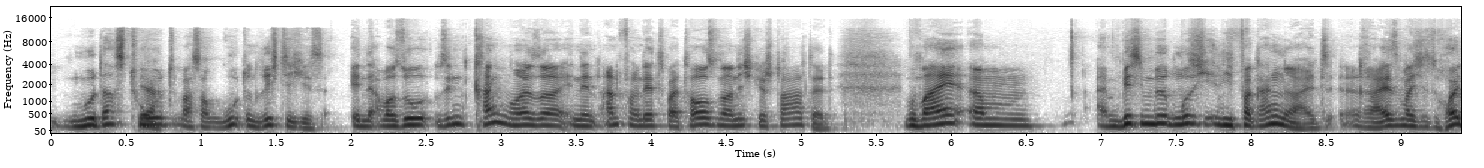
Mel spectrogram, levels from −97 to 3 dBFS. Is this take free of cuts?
no; 1 cut; at 5.6 s

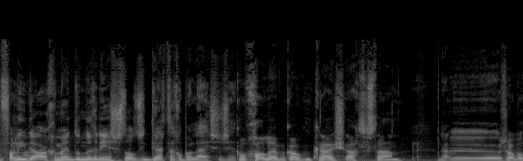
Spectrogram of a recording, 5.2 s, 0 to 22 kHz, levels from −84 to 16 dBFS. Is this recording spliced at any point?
yes; 1 cut; at 2.3 s

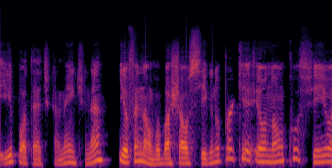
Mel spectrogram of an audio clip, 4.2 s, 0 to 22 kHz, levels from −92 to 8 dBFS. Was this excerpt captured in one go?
no; 1 cut; at 1.4 s

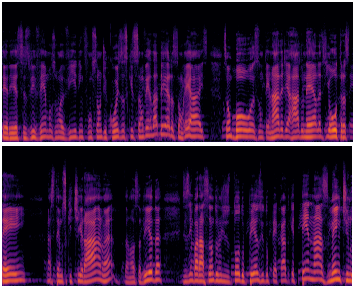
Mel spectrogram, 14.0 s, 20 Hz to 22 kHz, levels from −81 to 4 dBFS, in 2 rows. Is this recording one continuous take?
yes; 0 cuts

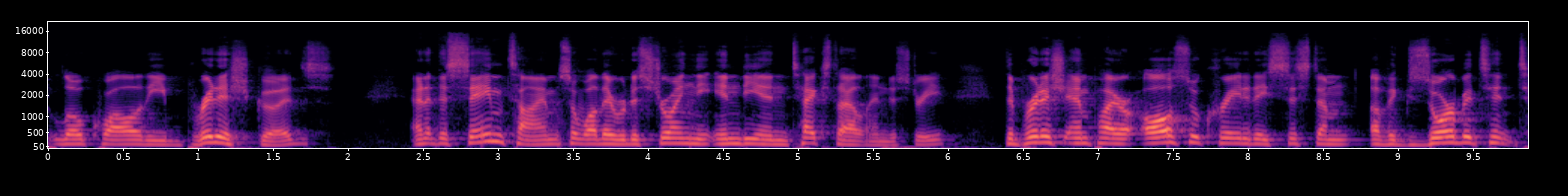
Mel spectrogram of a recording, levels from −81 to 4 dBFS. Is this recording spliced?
no; 0 cuts

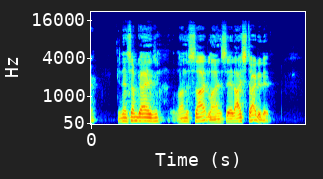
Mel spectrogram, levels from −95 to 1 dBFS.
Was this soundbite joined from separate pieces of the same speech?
no; 0 cuts

